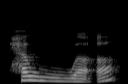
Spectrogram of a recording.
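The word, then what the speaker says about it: حَوَّاء: Ensuite Hawa'a, Donc hawa'a, tu vois, ha, on doit doubler le waw, hawa'a, donc blocage hamza ensuite, hein.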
